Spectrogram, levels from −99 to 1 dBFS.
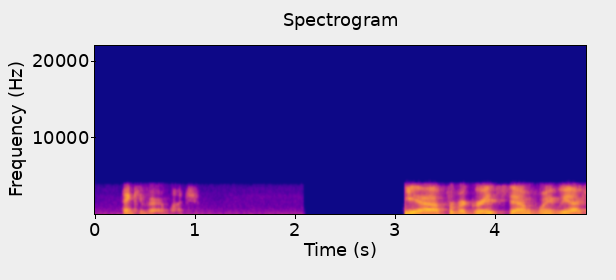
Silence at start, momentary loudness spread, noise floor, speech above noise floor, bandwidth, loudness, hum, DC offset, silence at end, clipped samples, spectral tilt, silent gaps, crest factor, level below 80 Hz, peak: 0.3 s; 16 LU; -63 dBFS; 45 dB; 4.2 kHz; -19 LUFS; none; under 0.1%; 0 s; under 0.1%; -3 dB/octave; 2.08-3.07 s; 18 dB; -66 dBFS; -4 dBFS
